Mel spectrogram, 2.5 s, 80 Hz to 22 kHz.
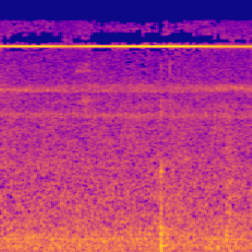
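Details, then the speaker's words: Charger circuit in a Re-EMF magnet-tuning setup: faint steady high-pitched squeal over quiet hiss, a singing coil; owner trying to remove or change the squeal. "Na, am Anfang wollte ich nur das Quietschen wegkriegen. Ich habe gedacht, na gut, das muss halt mit 200 mA das Ding vollrödeln, dauert halt ein bisschen länger. Aber es geht jedenfalls. Aber das Quietschen nervt ja."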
